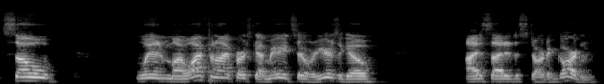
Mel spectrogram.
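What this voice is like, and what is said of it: Southern Kentucky country accent. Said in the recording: “I was raised on a farm in Southwest Kentucky, and I am very much just an old redneck country boy. If you can't tell by my accent, I am very much a complete redneck.”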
